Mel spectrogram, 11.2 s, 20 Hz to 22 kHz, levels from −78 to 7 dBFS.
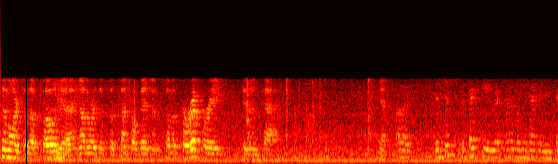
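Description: At 0.51 to 0.53 s there is a gap at a join of encoded pieces. It lasts about 26 ms. Two stretches of audio were encoded separately and then butted together untrimmed. The encoder's start-up delay and the padding on the last frame both remain, so a short hole opens where the sound should run on. The codec blurs its edges. Afterward the audio resumes from where it stopped.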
